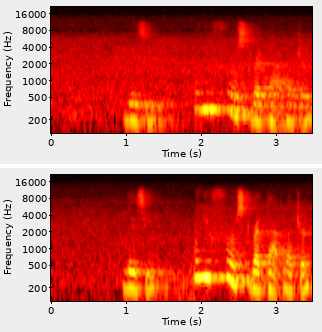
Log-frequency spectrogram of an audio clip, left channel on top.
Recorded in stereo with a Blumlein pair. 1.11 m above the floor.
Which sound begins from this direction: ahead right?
A woman speaking, at 0.9 s.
